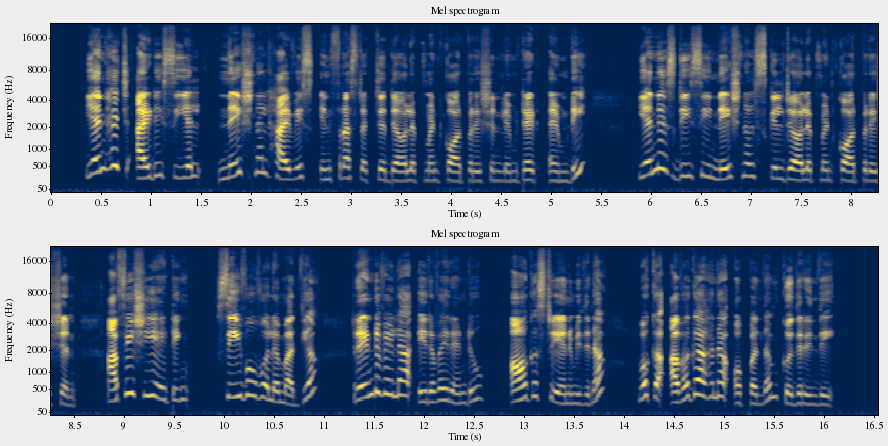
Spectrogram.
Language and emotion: Telugu, neutral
